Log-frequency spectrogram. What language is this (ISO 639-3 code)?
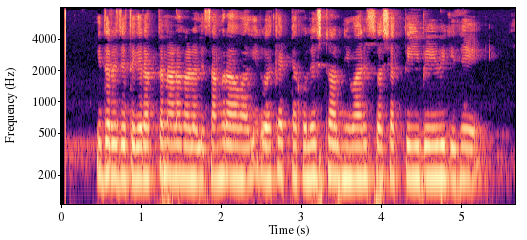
kan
